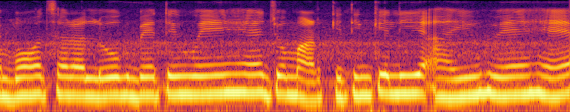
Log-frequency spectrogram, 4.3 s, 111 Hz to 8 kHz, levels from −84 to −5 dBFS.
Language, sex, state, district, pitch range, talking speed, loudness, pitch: Hindi, female, Tripura, West Tripura, 205-225 Hz, 180 wpm, -12 LUFS, 215 Hz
